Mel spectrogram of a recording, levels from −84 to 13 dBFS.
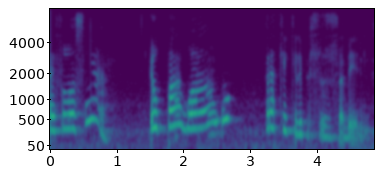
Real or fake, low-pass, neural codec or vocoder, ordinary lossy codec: fake; 7.2 kHz; codec, 44.1 kHz, 7.8 kbps, Pupu-Codec; none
